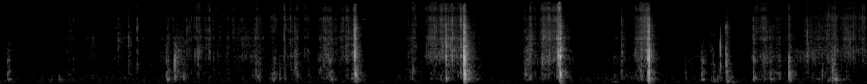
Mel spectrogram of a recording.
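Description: Packaging from a parcel of vintage 16mm films is torn open and crumpled by hand, in irregular bursts of crinkling and ripping that are close and fairly loud, with quiet pauses between them.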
